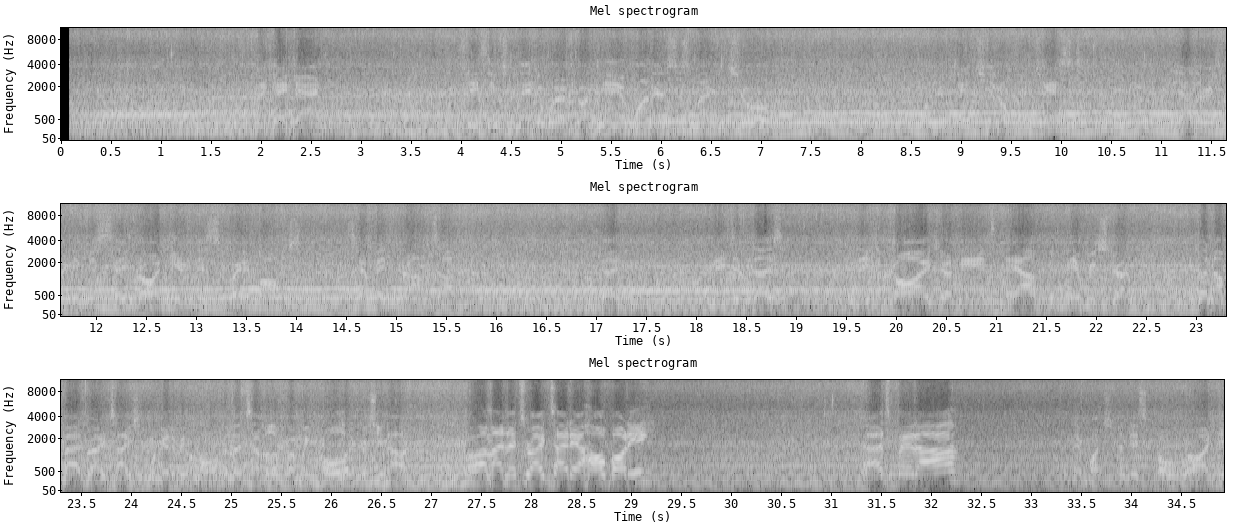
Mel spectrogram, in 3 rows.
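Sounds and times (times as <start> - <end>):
motorboat engine running: 0.0 - 34.9.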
